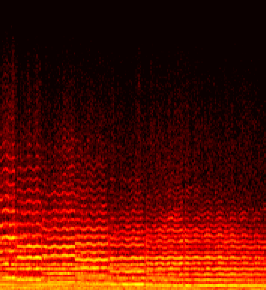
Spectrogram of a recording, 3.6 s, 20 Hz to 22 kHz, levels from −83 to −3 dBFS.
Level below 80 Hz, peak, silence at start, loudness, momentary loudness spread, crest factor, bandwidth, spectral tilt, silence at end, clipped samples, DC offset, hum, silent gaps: -44 dBFS; -14 dBFS; 0 s; -26 LUFS; 4 LU; 14 dB; 18.5 kHz; -4 dB/octave; 0 s; under 0.1%; under 0.1%; none; none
